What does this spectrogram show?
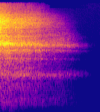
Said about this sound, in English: and hold it in your lungs. And release.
